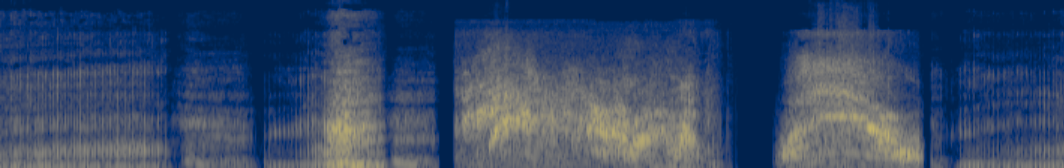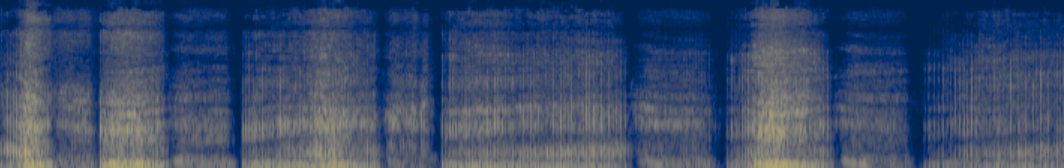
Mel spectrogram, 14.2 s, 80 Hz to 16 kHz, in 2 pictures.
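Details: Panther roar in 8D audio: a series of low, gravelly roars and grunts of varying length, some short and explosive, others drawn out and groaning, with brief pauses between them.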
